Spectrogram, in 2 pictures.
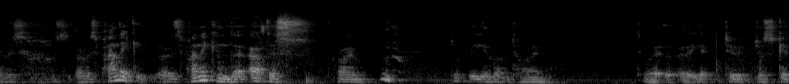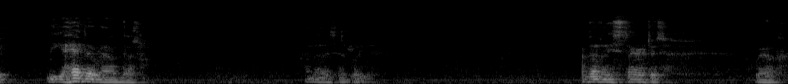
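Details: Man with aphasia after a stroke, left unable to read or write; aphasia.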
